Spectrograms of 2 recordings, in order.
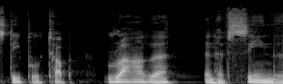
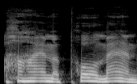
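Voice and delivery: high, humble faltering voice; faltering Trotty; 8 semitones higher than usual. A narrator's reading. Trotty admits his poverty to the bell, faltering. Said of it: "faltered Trotty".

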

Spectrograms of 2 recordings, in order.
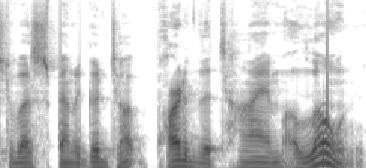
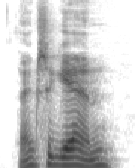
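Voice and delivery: raised, higher call down a corridor; calling after; 8 semitones higher, 7 dB louder than usual. Retold or imitated. Calling thanks after Bill down the corridor. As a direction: call out thanks to someone walking away. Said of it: "I called after him".

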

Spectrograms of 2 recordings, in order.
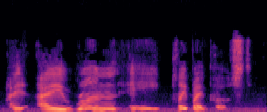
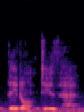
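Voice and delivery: ordinary talk, nothing marked

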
